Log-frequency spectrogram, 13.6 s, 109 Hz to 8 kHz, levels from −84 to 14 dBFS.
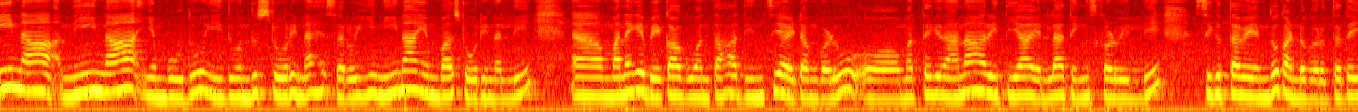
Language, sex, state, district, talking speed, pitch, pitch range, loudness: Kannada, female, Karnataka, Belgaum, 115 wpm, 210 Hz, 200-230 Hz, -15 LUFS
